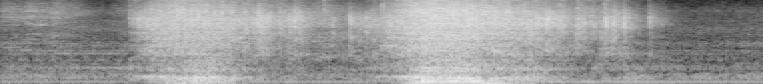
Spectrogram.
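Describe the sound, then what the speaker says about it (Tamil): Sewing machine stitching fabric for a newborn baby's panties, with two bursts of fast whirring separated by short pauses, close and loud with no talk. "நம்ம ஃபேப்ரிக்கை டேர்ன் பண்ணுறதுக்காக அப்படி விட்டு தைக்க போகிறோம்."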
